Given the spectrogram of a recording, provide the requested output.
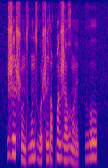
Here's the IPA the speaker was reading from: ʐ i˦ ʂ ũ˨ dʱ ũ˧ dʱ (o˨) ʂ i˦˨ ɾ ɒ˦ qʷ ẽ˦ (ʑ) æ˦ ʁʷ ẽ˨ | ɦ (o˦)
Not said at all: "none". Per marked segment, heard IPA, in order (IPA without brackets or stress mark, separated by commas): o˨, ʐ, o˦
